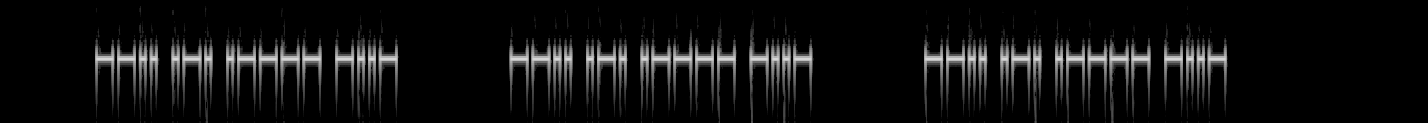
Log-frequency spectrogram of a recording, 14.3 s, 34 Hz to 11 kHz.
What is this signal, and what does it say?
Morse code, heard as a keyed tone, about 22 wpm, 700 Hz. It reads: ZR1X ZR1X ZR1X
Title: DXCC-100 Call Signs - 4 Characters - Repeated 3x - 22wpm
